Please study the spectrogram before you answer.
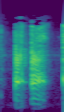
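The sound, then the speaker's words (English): Three quick, rough throat-clearing bursts in a choppy rhythm, fairly loud, with short pauses between them and no talking. “When you send me a pic of that Wayne, I need to be like, let me clear my throat.”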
